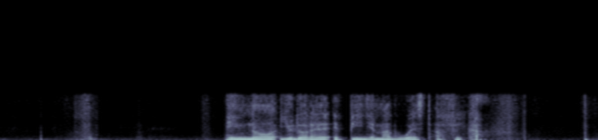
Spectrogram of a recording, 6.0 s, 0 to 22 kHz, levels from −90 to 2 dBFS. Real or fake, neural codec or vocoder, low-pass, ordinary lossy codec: fake; codec, 16 kHz, 1.1 kbps, Voila-Tokenizer; 7.2 kHz; none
